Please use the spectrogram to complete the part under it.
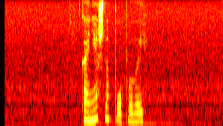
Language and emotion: Russian, neutral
